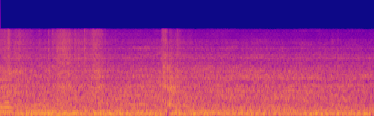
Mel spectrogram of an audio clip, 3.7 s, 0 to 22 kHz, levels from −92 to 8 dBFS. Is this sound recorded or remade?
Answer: remade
